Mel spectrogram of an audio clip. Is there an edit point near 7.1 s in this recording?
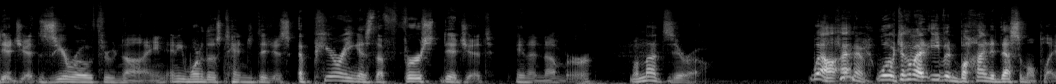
no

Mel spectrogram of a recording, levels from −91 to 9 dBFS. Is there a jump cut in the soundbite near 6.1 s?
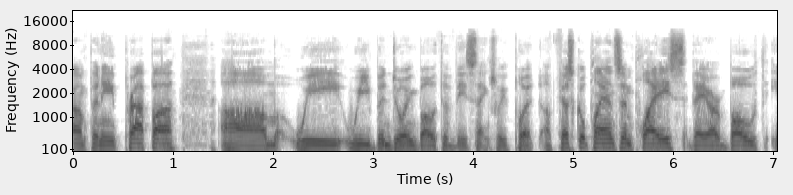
yes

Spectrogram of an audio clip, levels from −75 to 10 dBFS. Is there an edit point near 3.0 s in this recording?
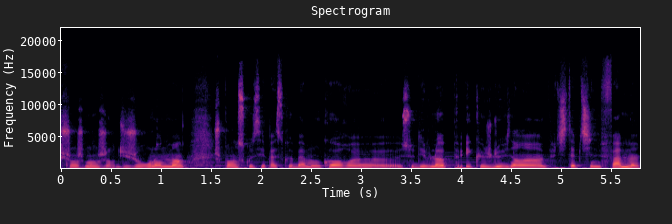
no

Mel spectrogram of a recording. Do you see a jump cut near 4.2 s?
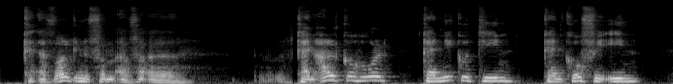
no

